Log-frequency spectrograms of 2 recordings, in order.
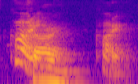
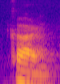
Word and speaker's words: Karin: Karin. Karin. Okay. And abroad I'm Karin. It's just easier to say. Yeah, but that's also everybody when you introduce yourself as Karin, everybody thinks it's Karen, and so always when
